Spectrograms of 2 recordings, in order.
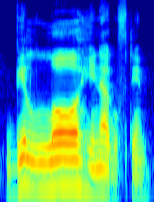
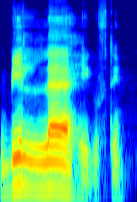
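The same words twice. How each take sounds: First: بالله with a heavy, emphatic lam; wrong heavy lam. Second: بالله with a light, thin lam. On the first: (بالله با لام پر (نادرست)) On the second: (بالله با لام نازک) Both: Shown as a demonstration.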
